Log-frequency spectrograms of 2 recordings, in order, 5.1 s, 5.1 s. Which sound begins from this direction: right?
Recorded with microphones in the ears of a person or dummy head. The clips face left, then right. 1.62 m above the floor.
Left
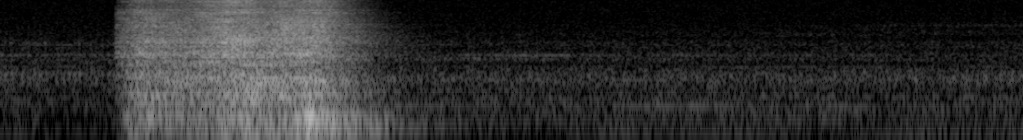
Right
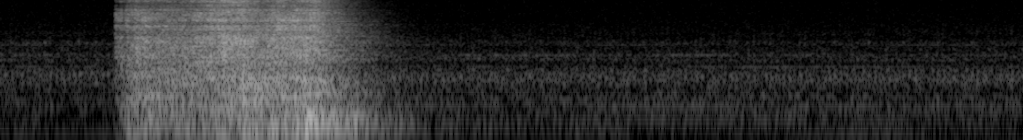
Tearing paper, at 0.6 s.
